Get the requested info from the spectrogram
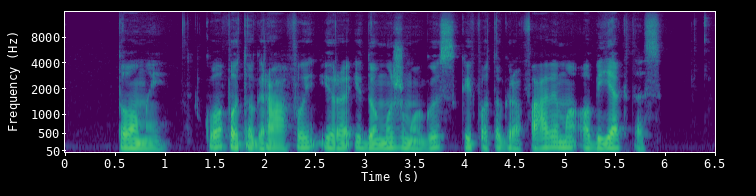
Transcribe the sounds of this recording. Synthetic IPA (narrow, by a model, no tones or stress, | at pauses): t̪oːmɐɪ | kuɔfɔt̪ɔɡɾɑːfʊjiːɾɐʔiːˑd̪oːmʊʒmoːɡʊskɐɪfɔt̪ɔɡɾɐfɑːʋʲɪmoːʔɔbʲjɛkt̪ɐs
